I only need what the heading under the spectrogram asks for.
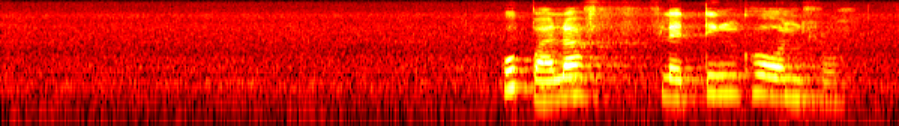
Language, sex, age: Swati, female, 21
